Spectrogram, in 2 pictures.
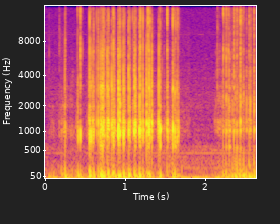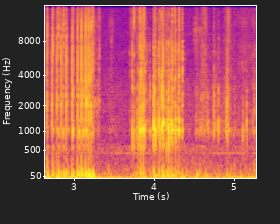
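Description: Long acrylic nails scratch and tap across the plastic bristles and back of a small pink plastic detangling hair brush with a hollow, handle-less body, held close to the mic. The result is three bursts of dense, rapid, crackly scratching with a bright edge and a mid-range rasp around 1 kHz. Quieter, softer rustling fills the gaps between bursts.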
